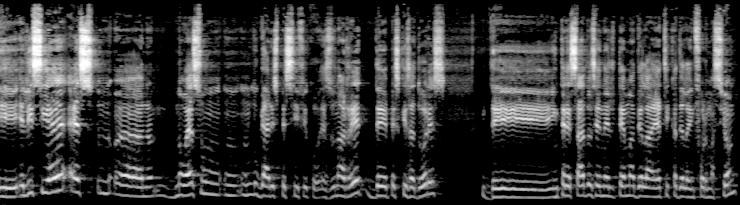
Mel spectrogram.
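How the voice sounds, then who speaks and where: With a Brazilian accent, a man speaks fairly slowly at a high pitch with ordinary pitch variation. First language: Portuguese (speaking Spanish). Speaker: information science researcher. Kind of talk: conference talk. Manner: halting, many fillers.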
